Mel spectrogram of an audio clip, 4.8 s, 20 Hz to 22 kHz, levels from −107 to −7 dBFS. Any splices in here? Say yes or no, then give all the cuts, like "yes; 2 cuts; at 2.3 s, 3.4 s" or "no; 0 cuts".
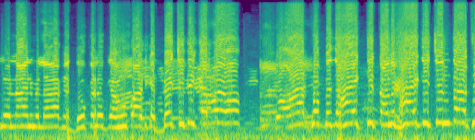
yes; 1 cut; at 2.6 s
